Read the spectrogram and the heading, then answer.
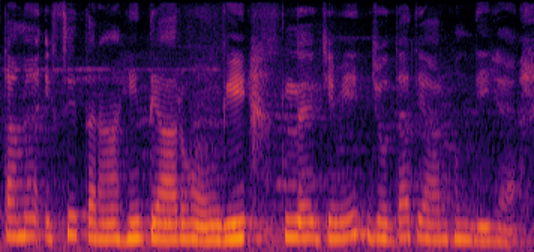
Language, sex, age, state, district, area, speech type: Punjabi, female, 30-45, Punjab, Patiala, urban, spontaneous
